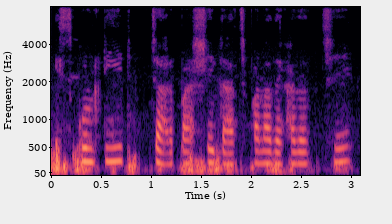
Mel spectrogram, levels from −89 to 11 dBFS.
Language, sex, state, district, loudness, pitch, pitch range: Bengali, female, West Bengal, Alipurduar, -20 LUFS, 240 Hz, 215-245 Hz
